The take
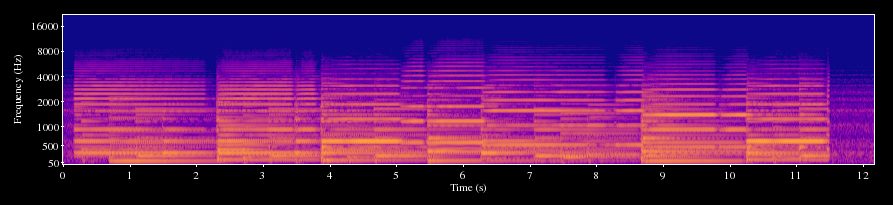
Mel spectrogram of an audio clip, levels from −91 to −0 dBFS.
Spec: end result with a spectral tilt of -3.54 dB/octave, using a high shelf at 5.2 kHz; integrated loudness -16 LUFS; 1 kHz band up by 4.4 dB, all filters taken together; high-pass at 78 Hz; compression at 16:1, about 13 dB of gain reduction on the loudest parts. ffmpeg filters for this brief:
-af "highpass=78,equalizer=f=1000:t=o:g=5.5,highshelf=f=5200:g=4.5,acompressor=threshold=0.0316:ratio=16,volume=7.5"

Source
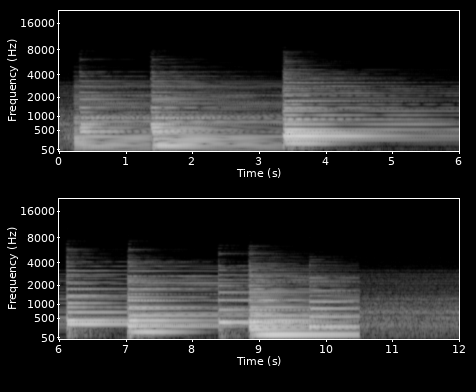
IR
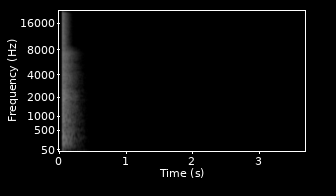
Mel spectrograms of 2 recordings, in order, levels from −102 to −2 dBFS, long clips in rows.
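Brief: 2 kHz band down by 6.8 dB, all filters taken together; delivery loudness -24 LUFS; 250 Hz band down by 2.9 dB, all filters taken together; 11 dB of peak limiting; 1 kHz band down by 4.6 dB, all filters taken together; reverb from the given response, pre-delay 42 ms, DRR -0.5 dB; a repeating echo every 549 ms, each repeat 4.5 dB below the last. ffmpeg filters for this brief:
-filter_complex "[0:a]equalizer=f=250:t=o:g=-4,equalizer=f=1000:t=o:g=-4.5,equalizer=f=2000:t=o:g=-7,alimiter=level_in=1.19:limit=0.0631:level=0:latency=1,volume=0.841,aecho=1:1:549|1098|1647|2196|2745|3294|3843|4392|4941:0.596|0.357|0.214|0.129|0.0772|0.0463|0.0278|0.0167|0.01,asplit=2[s0][s1];[1:a]atrim=start_sample=2205,adelay=42[s2];[s1][s2]afir=irnorm=-1:irlink=0,volume=0.841[s3];[s0][s3]amix=inputs=2:normalize=0,volume=2.82"

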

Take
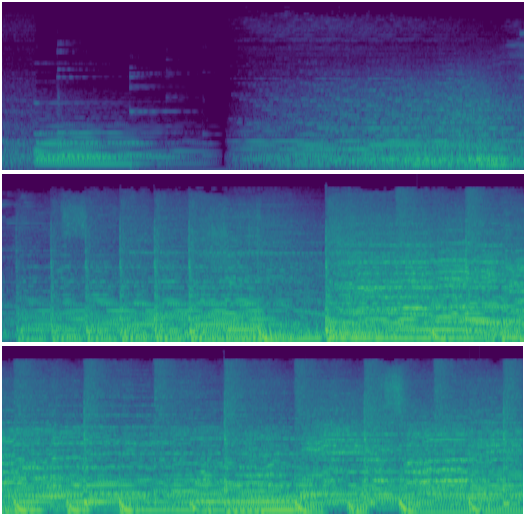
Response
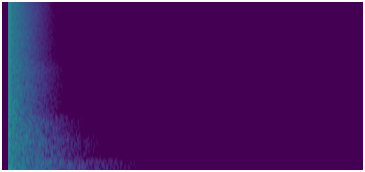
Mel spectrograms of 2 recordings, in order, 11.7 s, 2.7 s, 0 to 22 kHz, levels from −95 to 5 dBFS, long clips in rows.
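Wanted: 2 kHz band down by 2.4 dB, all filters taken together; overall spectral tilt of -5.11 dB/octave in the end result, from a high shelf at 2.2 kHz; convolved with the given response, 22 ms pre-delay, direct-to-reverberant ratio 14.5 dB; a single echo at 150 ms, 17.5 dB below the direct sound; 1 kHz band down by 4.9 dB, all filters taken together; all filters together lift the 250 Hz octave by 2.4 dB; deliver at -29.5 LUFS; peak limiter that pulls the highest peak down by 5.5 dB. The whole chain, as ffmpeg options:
-filter_complex "[0:a]equalizer=f=250:t=o:g=3.5,equalizer=f=1000:t=o:g=-7.5,equalizer=f=2000:t=o:g=-3,highshelf=f=2200:g=4,alimiter=limit=0.158:level=0:latency=1,aecho=1:1:150:0.133,asplit=2[s0][s1];[1:a]atrim=start_sample=2205,adelay=22[s2];[s1][s2]afir=irnorm=-1:irlink=0,volume=0.119[s3];[s0][s3]amix=inputs=2:normalize=0,volume=0.668"

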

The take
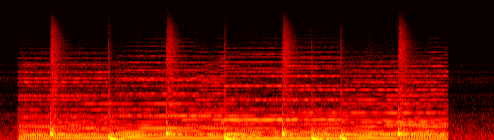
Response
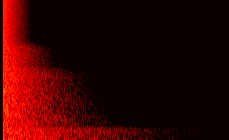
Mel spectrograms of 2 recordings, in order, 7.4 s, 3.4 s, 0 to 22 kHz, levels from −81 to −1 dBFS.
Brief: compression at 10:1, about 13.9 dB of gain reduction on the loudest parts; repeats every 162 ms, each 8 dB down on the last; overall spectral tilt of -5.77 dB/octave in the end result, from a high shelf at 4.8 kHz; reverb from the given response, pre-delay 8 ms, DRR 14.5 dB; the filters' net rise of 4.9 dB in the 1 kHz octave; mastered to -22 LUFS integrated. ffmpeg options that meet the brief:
-filter_complex "[0:a]equalizer=f=1000:t=o:g=6.5,highshelf=f=4800:g=5,acompressor=threshold=0.0158:ratio=10,aecho=1:1:162|324|486|648|810:0.398|0.159|0.0637|0.0255|0.0102,asplit=2[s0][s1];[1:a]atrim=start_sample=2205,adelay=8[s2];[s1][s2]afir=irnorm=-1:irlink=0,volume=0.0355[s3];[s0][s3]amix=inputs=2:normalize=0,volume=8.41"

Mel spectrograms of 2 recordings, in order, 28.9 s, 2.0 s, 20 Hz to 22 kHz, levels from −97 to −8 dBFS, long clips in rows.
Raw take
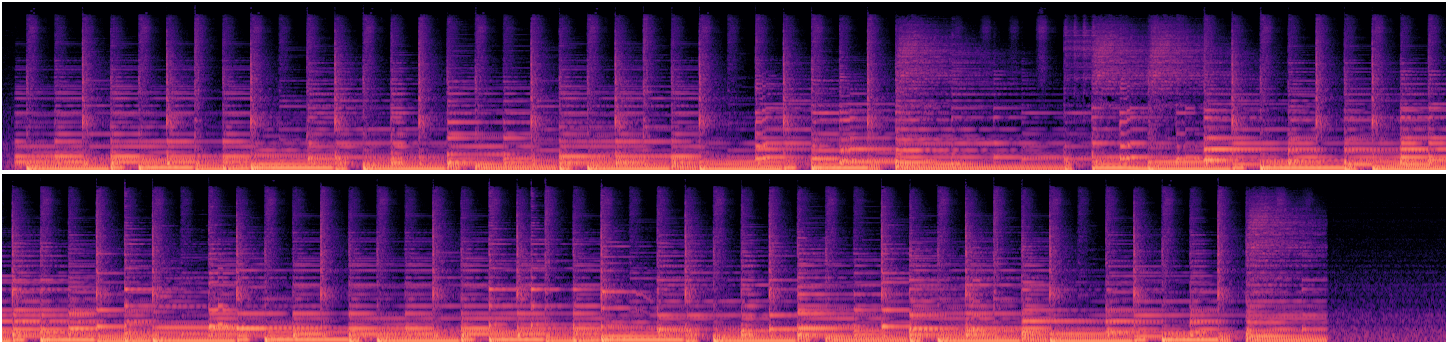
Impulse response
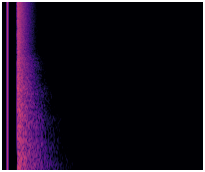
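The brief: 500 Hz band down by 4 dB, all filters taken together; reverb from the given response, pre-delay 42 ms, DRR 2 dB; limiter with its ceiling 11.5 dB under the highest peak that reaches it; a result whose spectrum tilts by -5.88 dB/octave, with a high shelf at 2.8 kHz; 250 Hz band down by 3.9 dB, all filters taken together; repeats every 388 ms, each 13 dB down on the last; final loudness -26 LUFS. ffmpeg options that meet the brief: -filter_complex "[0:a]equalizer=f=250:t=o:g=-4.5,equalizer=f=500:t=o:g=-4,highshelf=f=2800:g=8.5,alimiter=level_in=1.78:limit=0.0631:level=0:latency=1,volume=0.562,aecho=1:1:388|776|1164:0.224|0.0493|0.0108,asplit=2[s0][s1];[1:a]atrim=start_sample=2205,adelay=42[s2];[s1][s2]afir=irnorm=-1:irlink=0,volume=0.473[s3];[s0][s3]amix=inputs=2:normalize=0,volume=2.37"

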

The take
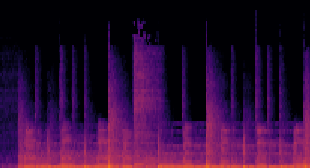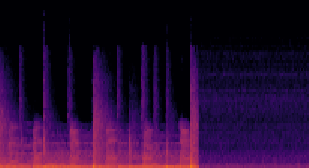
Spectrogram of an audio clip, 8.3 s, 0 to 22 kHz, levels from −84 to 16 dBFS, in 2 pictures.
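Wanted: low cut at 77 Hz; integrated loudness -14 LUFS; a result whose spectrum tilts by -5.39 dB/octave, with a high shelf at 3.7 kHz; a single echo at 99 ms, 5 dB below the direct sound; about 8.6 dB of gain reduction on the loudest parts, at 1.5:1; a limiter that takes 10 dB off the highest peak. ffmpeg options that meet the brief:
-af "highpass=77,highshelf=f=3700:g=4,acompressor=threshold=0.00794:ratio=1.5,alimiter=level_in=1.19:limit=0.0631:level=0:latency=1,volume=0.841,aecho=1:1:99:0.562,volume=10.6"

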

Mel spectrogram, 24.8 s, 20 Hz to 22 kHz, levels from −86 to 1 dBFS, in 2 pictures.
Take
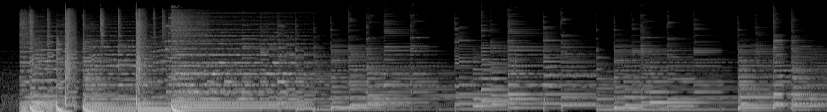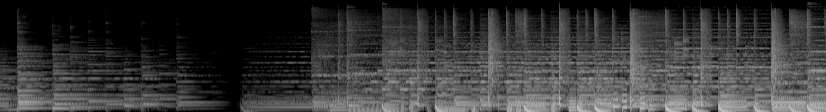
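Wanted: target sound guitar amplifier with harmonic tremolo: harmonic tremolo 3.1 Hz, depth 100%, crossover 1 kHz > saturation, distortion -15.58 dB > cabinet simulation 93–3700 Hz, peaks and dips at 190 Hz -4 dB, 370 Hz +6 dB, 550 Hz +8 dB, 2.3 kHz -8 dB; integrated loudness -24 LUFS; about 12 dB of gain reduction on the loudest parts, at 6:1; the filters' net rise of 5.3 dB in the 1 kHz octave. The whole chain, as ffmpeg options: -filter_complex "[0:a]equalizer=f=1000:t=o:g=6,acompressor=threshold=0.0251:ratio=6,acrossover=split=1000[s0][s1];[s0]aeval=exprs='val(0)*(1-1/2+1/2*cos(2*PI*3.1*n/s))':c=same[s2];[s1]aeval=exprs='val(0)*(1-1/2-1/2*cos(2*PI*3.1*n/s))':c=same[s3];[s2][s3]amix=inputs=2:normalize=0,asoftclip=threshold=0.0237,highpass=93,equalizer=f=190:t=q:w=4:g=-4,equalizer=f=370:t=q:w=4:g=6,equalizer=f=550:t=q:w=4:g=8,equalizer=f=2300:t=q:w=4:g=-8,lowpass=f=3700:w=0.5412,lowpass=f=3700:w=1.3066,volume=7.5"

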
